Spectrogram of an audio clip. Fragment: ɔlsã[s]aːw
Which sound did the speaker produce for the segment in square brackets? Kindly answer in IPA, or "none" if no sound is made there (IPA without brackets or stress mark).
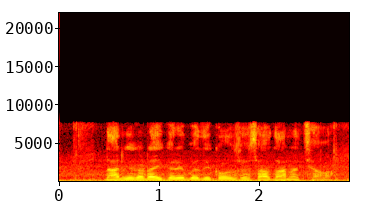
s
